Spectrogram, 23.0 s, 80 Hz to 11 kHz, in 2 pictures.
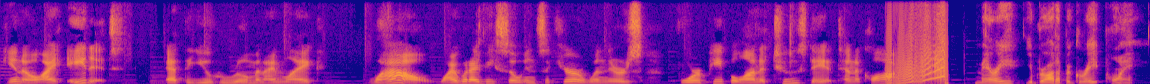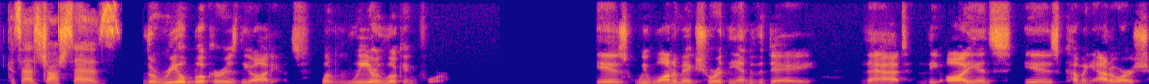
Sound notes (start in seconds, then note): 8.8 record Scratch Sound Effect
